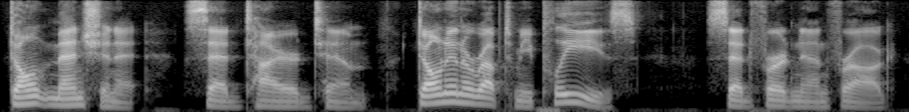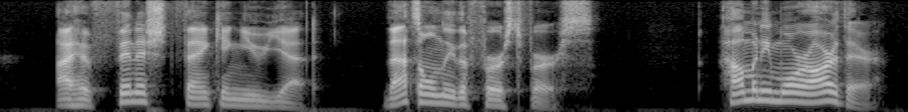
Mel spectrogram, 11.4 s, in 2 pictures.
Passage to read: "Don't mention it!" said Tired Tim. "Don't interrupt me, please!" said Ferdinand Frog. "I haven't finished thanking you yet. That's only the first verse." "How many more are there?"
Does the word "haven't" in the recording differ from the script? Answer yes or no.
yes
